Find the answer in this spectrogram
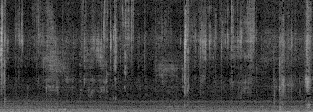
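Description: People chewing and biting into chicken pieces: wet mouth sounds with a few short clicks. A low hum under it eases off about two and a half seconds in.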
